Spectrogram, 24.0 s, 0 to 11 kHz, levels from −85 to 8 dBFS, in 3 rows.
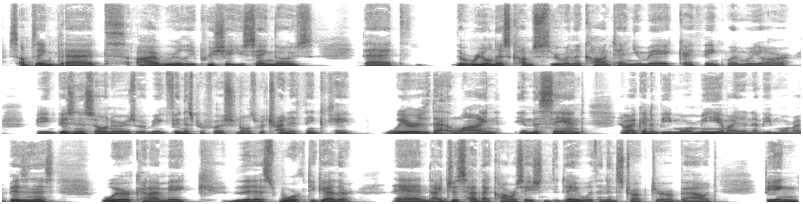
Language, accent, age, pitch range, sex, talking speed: English, American, 20-39, 100-120 Hz, male, 190 wpm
